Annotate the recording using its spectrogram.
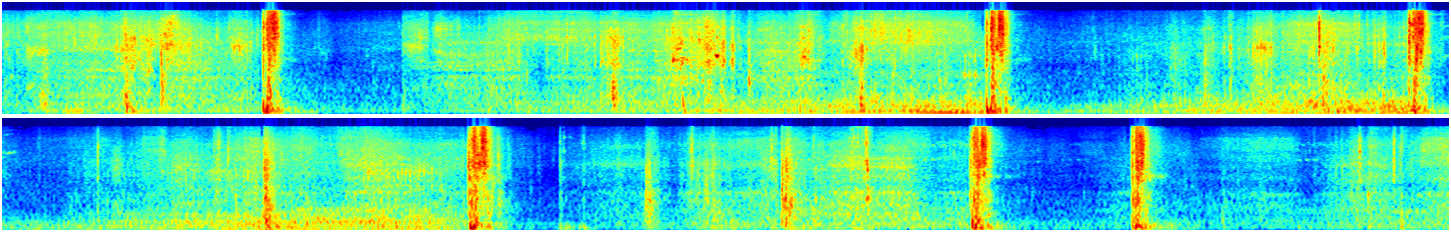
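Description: A pneumatic coil roofing nailer firing single nails through steel valley metal into the roof deck: six sharp shots, one to two and a half seconds apart, with scuffing and rustling of the metal sheet in between.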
